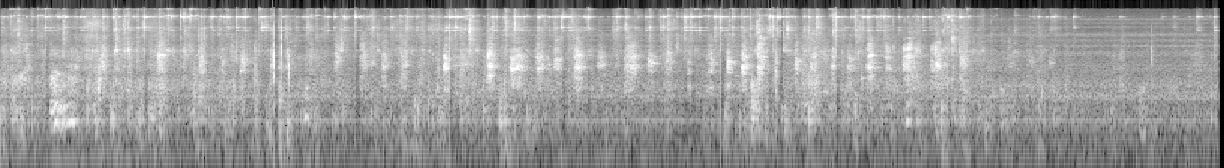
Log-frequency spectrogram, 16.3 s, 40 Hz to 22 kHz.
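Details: Norfolk Terrier, a year old, wrestling in loving fun with an 11-month-old Brussels griffon/border terrier mix: continuous fierce-sounding growls, snarls and yaps, dense and irregular, easing off in the last few seconds.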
